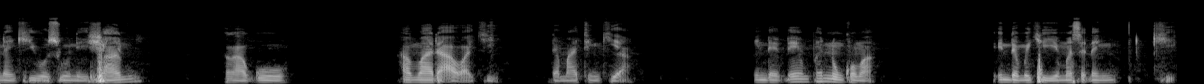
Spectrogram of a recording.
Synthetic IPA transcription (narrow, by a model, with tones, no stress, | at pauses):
nɐ˨ŋkʲʰiː˦woː˨suː˦neː˨ʃaː˦nuː˦ | ɾaː˨ɡʷoː˦ | ha˦mːaː˦da̰˨ʔa̰˨wa̰ː˨kʲʰiː˦ | da˨maː˦tɪ˦ŋkʲʰɪ˦ja̰ː˦ | ʔɪ˦nda˨ɗɐ˦jɐ˦mɸɐ˦nːɪ˨ŋkʷʊ˦ma̰˦ʔ | ʔɪ˦nda˨mʊ˦kʲeː˨ji˦mɐ˦sa˨ɗɐ˦ŋkʲʰḭ˦˨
